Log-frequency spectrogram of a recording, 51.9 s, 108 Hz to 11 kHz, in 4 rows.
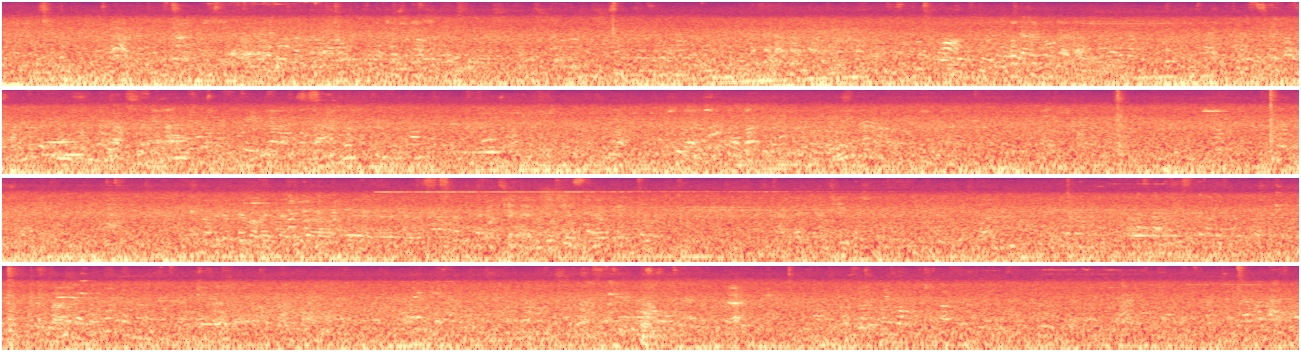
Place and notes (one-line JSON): {"title": "Athens, Hotel King George - top floor", "date": "2015-11-06 17:13:00", "description": "(binaural) recorded on top floor terrace of the hotel with a view on the Syntagma Square. An orchestra playing their last song this evening, brass instruments reverberated off the walls of buildings surrounding the square. traffic, swoosh of fountains, people talking on the terrace. (sony d50 + luhd pm1bin)", "latitude": "37.98", "longitude": "23.73", "altitude": "105", "timezone": "Europe/Athens"}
